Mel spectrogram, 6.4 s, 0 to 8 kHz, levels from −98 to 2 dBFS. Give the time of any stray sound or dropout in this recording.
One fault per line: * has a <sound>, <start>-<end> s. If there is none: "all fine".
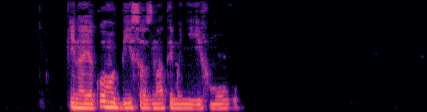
all fine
